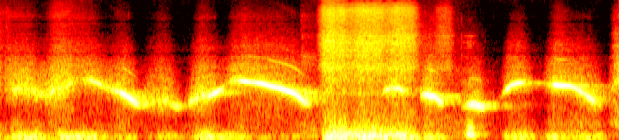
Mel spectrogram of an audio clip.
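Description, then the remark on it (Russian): A voice whistles a warbling birdsong imitation of the singing bird in a phone's 'relax' siren, with swooping tones that rise and fall over about three seconds, broken midway by a short breathy hiss. “Ты можешь даже на телефоне включить сирену, и там может быть типа «релакс сирена», и там такая птичка поет.”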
